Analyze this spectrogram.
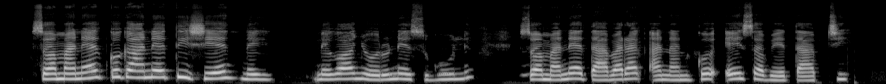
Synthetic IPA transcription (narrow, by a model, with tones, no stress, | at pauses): sɔ˨ma˨nɛ˦t̚ko˦ka˦ne˦ti˦ʃje˦ | ne˨kɔ˦ɲo˨ɾu˦ne˨su˨k̬u˦li˦ | sɔ˨ma˨nɛ˦ta˨ba˦ɾa˦ka̰˨na˨nko˦ʔe˦sɔ˨be˨ta˨p̚t͡ʃi˦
